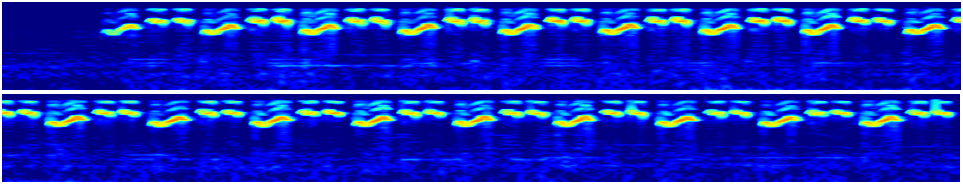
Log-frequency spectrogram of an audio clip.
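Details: Java sparrow song, played to make caged birds sing: a steady, fast stream of high twittering chirps in repeating rising-then-dipping figures, continuous for about nine seconds after a brief silent start, with no other sounds.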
